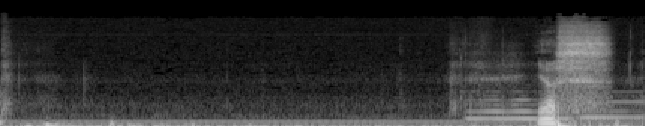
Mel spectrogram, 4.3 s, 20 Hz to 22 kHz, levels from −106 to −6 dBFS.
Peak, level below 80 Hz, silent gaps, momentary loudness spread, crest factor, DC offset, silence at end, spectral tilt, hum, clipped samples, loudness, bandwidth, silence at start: -14 dBFS; -44 dBFS; none; 28 LU; 22 dB; 0.3%; 0 s; -4 dB/octave; none; under 0.1%; -32 LUFS; 13 kHz; 0 s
